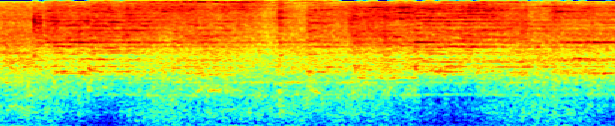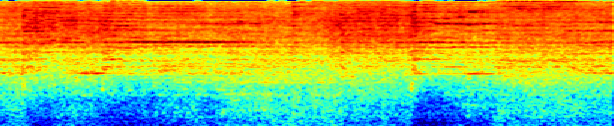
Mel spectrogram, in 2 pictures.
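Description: Freight train of coal hopper cars rolling steadily past at close range: a continuous rumble of steel wheels on rail, with thin high wheel squeals that come and go.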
